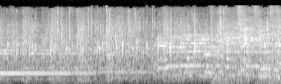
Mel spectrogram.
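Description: Live church band music: a male singer holds one long note over drums and bass guitar, ending it about one and a half seconds in while the band plays on, and a low bass line comes in near the end.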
